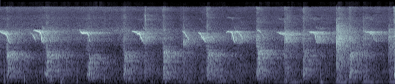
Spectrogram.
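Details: Coloured baby chicks in a village peeping continuously: high, sharp notes falling in pitch, several chicks calling in quick succession over soft knocks.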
